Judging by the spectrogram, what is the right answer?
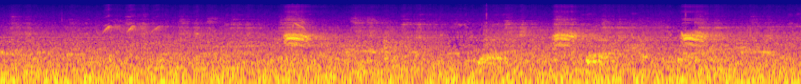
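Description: Three short, harsh bird calls, about three, five and a half, and seven seconds in, with a few quick high chirps a second or so in. A steady low background rumble runs underneath.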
